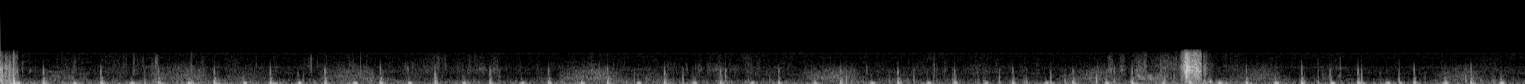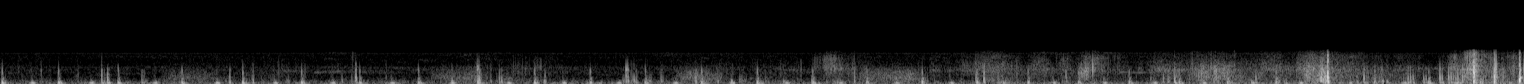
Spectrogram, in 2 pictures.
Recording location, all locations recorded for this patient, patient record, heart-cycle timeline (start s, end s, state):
tricuspid valve (TV)
aortic valve (AV)+pulmonary valve (PV)+tricuspid valve (TV)+mitral valve (MV)
#Age: Child
#Sex: Female
#Height: 88.0 cm
#Weight: 13.1 kg
#Pregnancy status: False
#Murmur: Absent
#Murmur locations: nan
#Most audible location: nan
#Systolic murmur timing: nan
#Systolic murmur shape: nan
#Systolic murmur grading: nan
#Systolic murmur pitch: nan
#Systolic murmur quality: nan
#Diastolic murmur timing: nan
#Diastolic murmur shape: nan
#Diastolic murmur grading: nan
#Diastolic murmur pitch: nan
#Diastolic murmur quality: nan
#Outcome: Abnormal
#Campaign: 2014 screening campaign
0.00	0.20	S1
0.20	0.36	systole
0.36	0.50	S2
0.50	0.70	diastole
0.70	0.82	S1
0.82	0.98	systole
0.98	1.08	S2
1.08	1.28	diastole
1.28	1.42	S1
1.42	1.54	systole
1.54	1.68	S2
1.68	1.86	diastole
1.86	2.00	S1
2.00	2.10	systole
2.10	2.26	S2
2.26	2.42	diastole
2.42	2.52	S1
2.52	2.66	systole
2.66	2.82	S2
2.82	2.96	diastole
2.96	3.08	S1
3.08	3.22	systole
3.22	3.32	S2
3.32	3.52	diastole
3.52	3.66	S1
3.66	3.78	systole
3.78	3.88	S2
3.88	4.04	diastole
4.04	4.18	S1
4.18	4.34	systole
4.34	4.44	S2
4.44	4.60	diastole
4.60	4.74	S1
4.74	4.86	systole
4.86	4.98	S2
4.98	5.18	diastole
5.18	5.30	S1
5.30	5.46	systole
5.46	5.58	S2
5.58	5.78	diastole
5.78	5.90	S1
5.90	6.04	systole
6.04	6.14	S2
6.14	6.34	diastole
6.34	6.46	S1
6.46	6.60	systole
6.60	6.72	S2
6.72	6.92	diastole
6.92	7.02	S1
7.02	7.18	systole
7.18	7.30	S2
7.30	7.48	diastole
7.48	7.58	S1
7.58	7.74	systole
7.74	7.86	S2
7.86	8.10	diastole
8.10	8.22	S1
8.22	8.38	systole
8.38	8.52	S2
8.52	8.70	diastole
8.70	8.80	S1
8.80	8.94	systole
8.94	9.06	S2
9.06	9.26	diastole
9.26	9.36	S1
9.36	9.52	systole
9.52	9.62	S2
9.62	9.84	diastole
9.84	9.92	S1
9.92	10.08	systole
10.08	10.20	S2
10.20	10.44	diastole
10.44	10.56	S1
10.56	10.70	systole
10.70	10.84	S2
10.84	11.04	diastole
11.04	11.18	S1
11.18	11.30	systole
11.30	11.44	S2
11.44	11.60	diastole
11.60	11.70	S1
11.70	11.86	systole
11.86	12.02	S2
12.02	12.16	diastole
12.16	12.30	S1
12.30	12.44	systole
12.44	12.58	S2
12.58	12.74	diastole
12.74	12.84	S1
12.84	13.00	systole
13.00	13.10	S2
13.10	13.30	diastole
13.30	13.40	S1
13.40	13.56	systole
13.56	13.70	S2
13.70	13.86	diastole
13.86	13.96	S1
13.96	14.12	systole
14.12	14.22	S2
14.22	14.42	diastole
14.42	14.54	S1
14.54	14.68	systole
14.68	14.78	S2
14.78	14.98	diastole
14.98	15.10	S1
15.10	15.24	systole
15.24	15.34	S2
15.34	15.54	diastole
15.54	15.64	S1
15.64	15.82	systole
15.82	15.94	S2
15.94	16.14	diastole
16.14	16.24	S1
16.24	16.44	systole
16.44	16.56	S2
16.56	16.78	diastole
16.78	16.88	S1
16.88	17.04	systole
17.04	17.16	S2
17.16	17.40	diastole
17.40	17.50	S1
17.50	17.68	systole
17.68	17.82	S2
17.82	17.98	diastole
17.98	18.08	S1
18.08	18.24	systole
18.24	18.36	S2
18.36	18.56	diastole
18.56	18.66	S1
18.66	18.80	systole
18.80	18.94	S2
18.94	19.14	diastole
19.14	19.26	S1
19.26	19.42	systole
19.42	19.52	S2
19.52	19.74	diastole
19.74	19.86	S1
19.86	20.00	systole
20.00	20.12	S2
20.12	20.30	diastole
20.30	20.42	S1
20.42	20.56	systole
20.56	20.68	S2
20.68	20.86	diastole
20.86	20.96	S1
20.96	21.14	systole
21.14	21.24	S2
21.24	21.42	diastole
21.42	21.52	S1
21.52	21.68	systole
21.68	21.80	S2
21.80	21.98	diastole
21.98	22.08	S1
22.08	22.20	systole
22.20	22.36	S2
22.36	22.56	diastole
22.56	22.66	S1
22.66	22.80	systole
22.80	22.92	S2
22.92	23.10	diastole
23.10	23.20	S1
23.20	23.36	systole
23.36	23.48	S2
23.48	23.64	diastole
23.64	23.74	S1
23.74	23.90	systole
23.90	24.02	S2
24.02	24.20	diastole
24.20	24.30	S1
24.30	24.46	systole
24.46	24.56	S2
24.56	24.74	diastole
24.74	24.84	S1
24.84	25.00	systole
25.00	25.10	S2
25.10	25.26	diastole
25.26	25.36	S1
25.36	25.52	systole
25.52	25.62	S2
25.62	25.78	diastole
25.78	25.88	S1
25.88	26.02	systole
26.02	26.10	S2
26.10	26.28	diastole
26.28	26.38	S1
26.38	26.54	systole
26.54	26.62	S2
26.62	26.78	diastole
26.78	26.88	S1
26.88	26.98	systole
26.98	27.10	S2
27.10	27.24	diastole
27.24	27.38	S1
27.38	27.50	systole
27.50	27.60	S2
27.60	27.76	diastole
27.76	27.90	S1
27.90	28.08	systole
28.08	28.20	S2
28.20	28.42	diastole
28.42	28.60	S1
28.60	28.74	systole
28.74	28.84	S2
28.84	29.00	diastole
29.00	29.16	S1
29.16	29.28	systole
29.28	29.38	S2
29.38	29.52	diastole
29.52	29.62	S1
29.62	29.78	systole
29.78	29.94	S2
29.94	30.14	diastole
30.14	30.28	S1
30.28	30.38	systole
30.38	30.50	S2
